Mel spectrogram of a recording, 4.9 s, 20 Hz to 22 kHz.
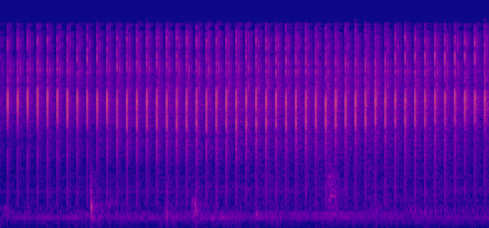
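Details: Horse with sacroiliac joint pain treated with a STORZ MASTERPULS VET shock wave unit with the DEEP IMPACT tip: rapid, regular sharp clicks at about 200 per minute.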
